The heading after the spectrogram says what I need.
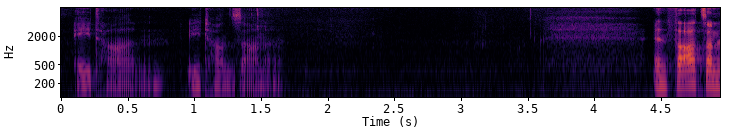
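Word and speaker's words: Eytan: or it's spelled e-y-t-a-n it looks like eaton but it's aton eton zana and thoughts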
